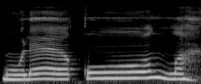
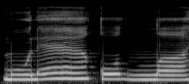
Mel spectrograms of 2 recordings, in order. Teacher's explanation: Maka solusinya adalah dengan dibuang digugurkan. atau dihilangkan madnya yang awalnya ini qof-nya dipanjangkan, kita langsung saja di idghamkan kepada lafaz Allah. Jadi dihilangkan madnya ya mulaqullah.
